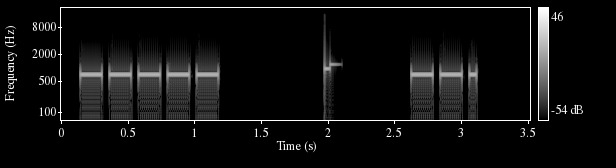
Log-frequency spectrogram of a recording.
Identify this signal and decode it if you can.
Morse code, heard as a keyed tone, about 22 wpm, 700 Hz. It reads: 0 G
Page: This rapid-fire timing is geared to push your ICR (Instant Character Recognition) skills.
